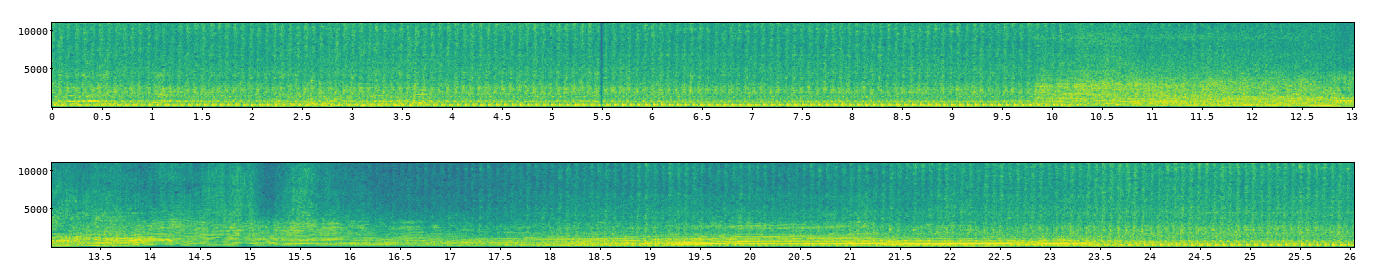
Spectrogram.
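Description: Drag race car engines running steadily, then from about ten seconds in an engine revs and accelerates, its pitch climbing and dropping back several times.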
